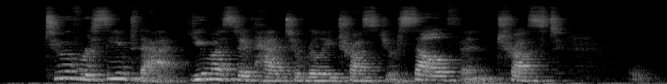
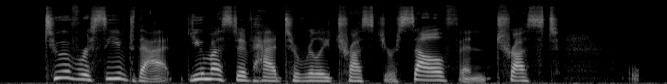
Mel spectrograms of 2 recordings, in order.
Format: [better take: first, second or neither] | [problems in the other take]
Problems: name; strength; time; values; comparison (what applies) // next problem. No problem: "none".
second | off-mic speech; far // room echo; noticeable; dies away in 0.5 s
